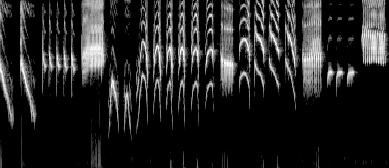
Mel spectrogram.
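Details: Asian pied starling delivering quick slurred whistles, a rasping burst, a run of arched chirps repeated rapidly and several harsh squawky notes, in a clean recording.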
